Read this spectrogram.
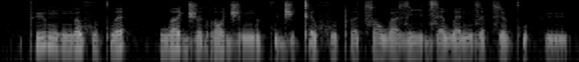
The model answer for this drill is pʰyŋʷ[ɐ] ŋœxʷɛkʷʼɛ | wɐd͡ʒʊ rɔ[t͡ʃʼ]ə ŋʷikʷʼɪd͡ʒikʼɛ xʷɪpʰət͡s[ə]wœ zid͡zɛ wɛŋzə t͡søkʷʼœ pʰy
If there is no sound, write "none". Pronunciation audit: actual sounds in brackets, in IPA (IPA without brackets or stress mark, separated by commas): ə, d͡ʒ, ɔ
